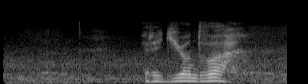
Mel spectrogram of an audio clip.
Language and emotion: Russian, neutral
